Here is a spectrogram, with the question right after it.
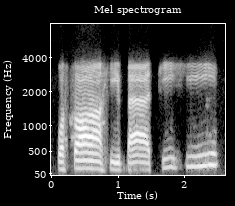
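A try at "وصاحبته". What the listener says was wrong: yes, but I don't want an alif here.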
